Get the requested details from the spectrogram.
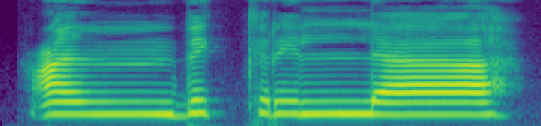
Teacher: حرف را کے نیچے زیر ہے تو ہم را کو پتلی آواز میں پڑھیں گے اور لفظ الجلالہ مطلب کلمت اللہ کے لام کا حکم ہے ترقیق تو ہمیں حرف اللام کو پتلی آواز میں پڑھنا ہے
